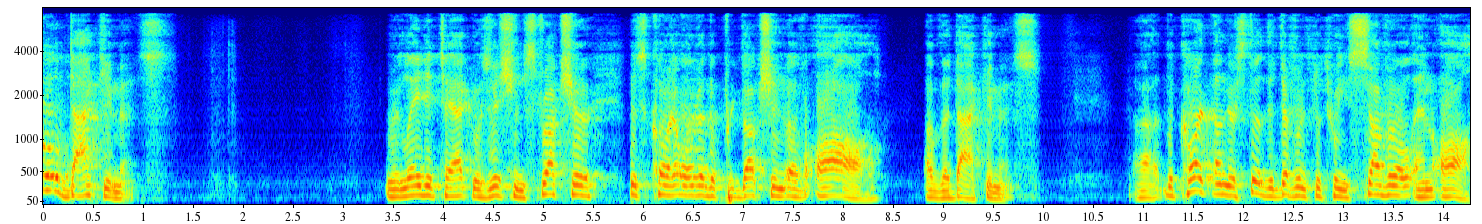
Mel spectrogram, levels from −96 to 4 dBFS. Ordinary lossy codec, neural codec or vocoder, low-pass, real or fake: MP3, 64 kbps; autoencoder, 48 kHz, 32 numbers a frame, DAC-VAE, trained on Japanese speech; 7.2 kHz; fake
